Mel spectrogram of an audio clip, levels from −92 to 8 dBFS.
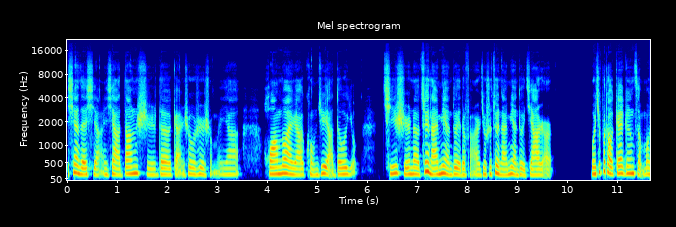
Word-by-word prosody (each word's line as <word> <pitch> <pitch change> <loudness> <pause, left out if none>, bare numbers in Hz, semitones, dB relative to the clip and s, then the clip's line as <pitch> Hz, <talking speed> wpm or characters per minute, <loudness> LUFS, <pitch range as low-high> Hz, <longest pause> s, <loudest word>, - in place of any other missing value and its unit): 现 220 -4 +2
在 170 -2 +3
想 170 -1 -6
一 - - -3
下 165 0 -1
当 190 +6 +2
时 165 -5 -6
的 170 0 0
感 160 - -5
受 185 -3 -2
是 175 0 -2
什 160 - -10
么 225 - -11
呀， 170 +1 -7 0.5
慌 185 0 +3
乱 195 -3 +4
呀、 165 -1 -1
恐 160 0 -6
惧 200 +5 +1
呀 185 -2 +1
都 175 +3 +1
有。 175 - -7 0.5
其 200 +1 0
实 180 -4 0
呢， 180 -1 +1
最 260 +10 +6
难 175 -5 +3
面 190 -3 +3
对 175 -1 +1
的 165 0 -2
反 155 - -11
而 160 - -5
就 175 - -3
是 190 - -4
最 205 +2 +2
难 160 -2 -2
面 180 -3 0
对 160 -1 -3
家 160 +1 -2
人 160 - -3
儿， - - -8 0.8
我 185 - +3
就 240 - -1
不 265 - +3
知 260 - -1
道 195 - +5
该 200 +3 +2
跟 200 +1 +3
怎 175 -5 -5
么 180 0 -3
175 Hz, 255 characters per minute, -22 LUFS, 165-195 Hz, 0.8 s, 最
